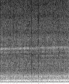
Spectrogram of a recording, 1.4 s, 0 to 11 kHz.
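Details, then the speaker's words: Polaris Slingshot in fourth gear at about 35 mph: steady, strained drone with a firm low hum and no dips; engine wound up high, needing an upshift into fifth. "Now, it sounds like I need to shift right now into fifth."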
